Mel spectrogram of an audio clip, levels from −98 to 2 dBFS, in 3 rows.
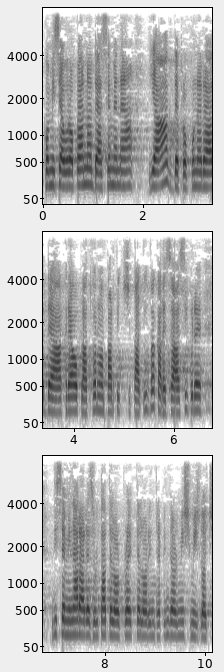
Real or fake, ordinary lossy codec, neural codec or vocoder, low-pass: real; none; none; 7.2 kHz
